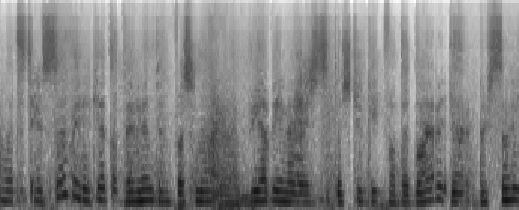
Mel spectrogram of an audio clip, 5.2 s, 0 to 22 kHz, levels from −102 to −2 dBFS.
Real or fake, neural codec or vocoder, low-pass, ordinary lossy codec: fake; codec, 44.1 kHz, 0.9 kbps, DAC; 19.8 kHz; Opus, 16 kbps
